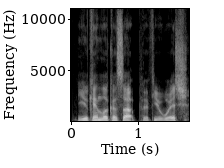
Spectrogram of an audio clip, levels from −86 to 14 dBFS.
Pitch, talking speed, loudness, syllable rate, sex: 105 Hz, 270 wpm, -16 LUFS, 5.1 syllables/s, male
